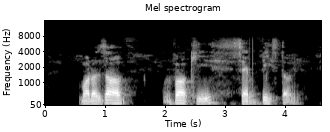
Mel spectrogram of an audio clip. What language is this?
Esperanto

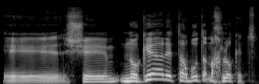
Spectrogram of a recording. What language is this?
Hebrew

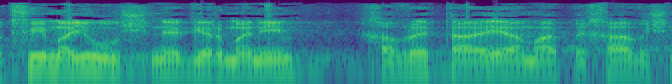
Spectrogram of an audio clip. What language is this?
Hebrew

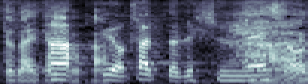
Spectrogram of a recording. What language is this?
Japanese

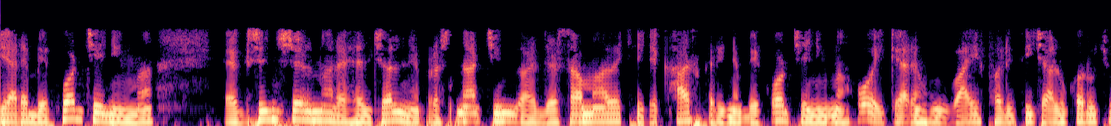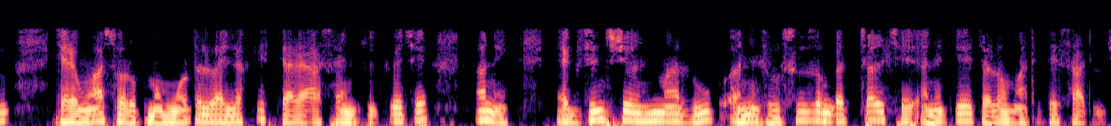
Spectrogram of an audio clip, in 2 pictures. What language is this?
Gujarati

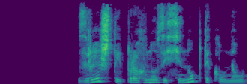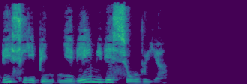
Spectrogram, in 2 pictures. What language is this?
Belarusian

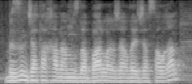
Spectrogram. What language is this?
Kazakh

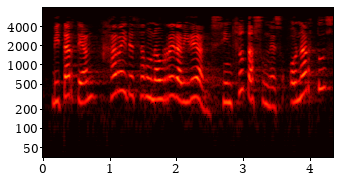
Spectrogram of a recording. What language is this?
Basque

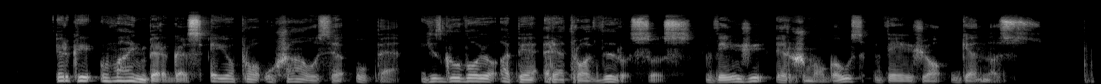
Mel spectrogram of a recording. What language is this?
Lithuanian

